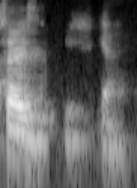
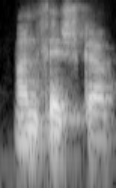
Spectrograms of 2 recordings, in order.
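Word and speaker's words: an t-uisce: Ishka, Anthishka. Anthishka, with a th. With a T in front, yeah, Anthishka. Yeah. Perfect. So drink the water. All Anthishka. All Anthishka, good.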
